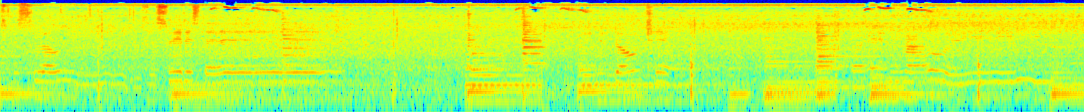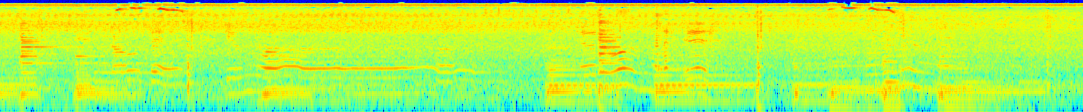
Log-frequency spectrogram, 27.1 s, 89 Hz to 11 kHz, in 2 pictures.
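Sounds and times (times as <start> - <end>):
young man singing: 0.0 - 5.0, 5.8 - 26.3
acoustic guitar strumming: 0.0 - 27.0.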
